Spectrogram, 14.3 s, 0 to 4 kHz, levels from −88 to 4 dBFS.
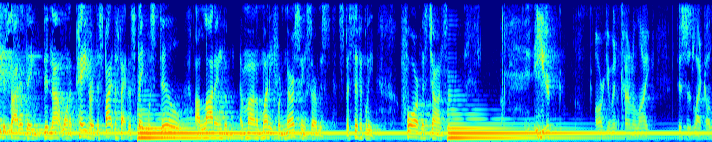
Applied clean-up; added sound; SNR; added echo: none; Bass guitar; -3 dB; none.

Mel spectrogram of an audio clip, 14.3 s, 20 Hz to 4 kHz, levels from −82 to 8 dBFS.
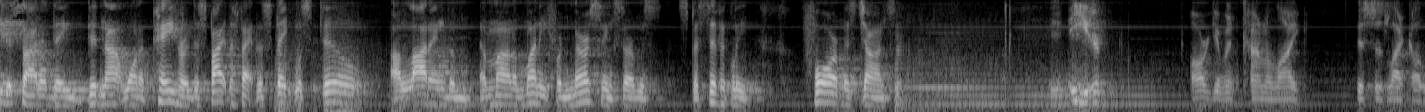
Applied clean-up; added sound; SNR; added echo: neural separator model SepFormer DNS4.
